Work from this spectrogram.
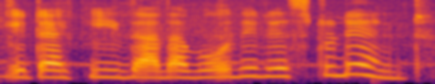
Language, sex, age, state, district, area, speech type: Bengali, female, 18-30, West Bengal, Birbhum, urban, spontaneous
